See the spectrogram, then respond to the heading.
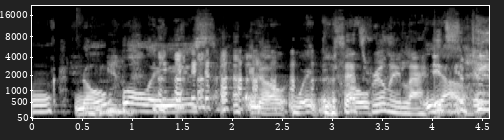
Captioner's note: laughter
